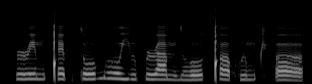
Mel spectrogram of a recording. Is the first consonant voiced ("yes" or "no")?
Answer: yes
